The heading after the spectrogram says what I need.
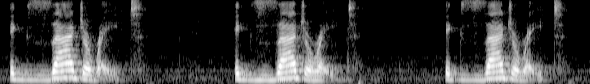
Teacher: stress is on the second syllable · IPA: /ɪɡˈzædʒəreɪt/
